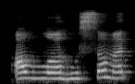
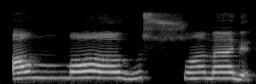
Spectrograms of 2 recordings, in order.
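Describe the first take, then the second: First: The s in samad is light and thin. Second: The s in samad is heavy and thick. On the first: The speaker calls it wrong. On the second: The speaker calls it right. "ke huruf shad hati-hati"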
